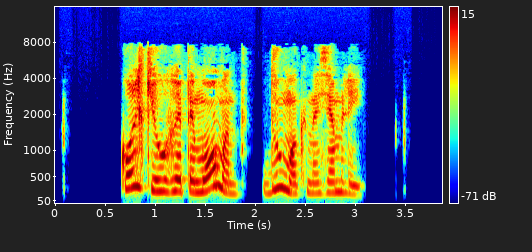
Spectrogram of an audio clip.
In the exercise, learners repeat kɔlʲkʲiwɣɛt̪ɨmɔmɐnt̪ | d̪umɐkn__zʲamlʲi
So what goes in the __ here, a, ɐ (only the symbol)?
ɐ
